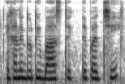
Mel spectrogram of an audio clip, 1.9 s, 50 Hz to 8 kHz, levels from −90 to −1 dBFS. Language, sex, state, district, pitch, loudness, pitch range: Bengali, female, West Bengal, Alipurduar, 265 Hz, -13 LUFS, 255-265 Hz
